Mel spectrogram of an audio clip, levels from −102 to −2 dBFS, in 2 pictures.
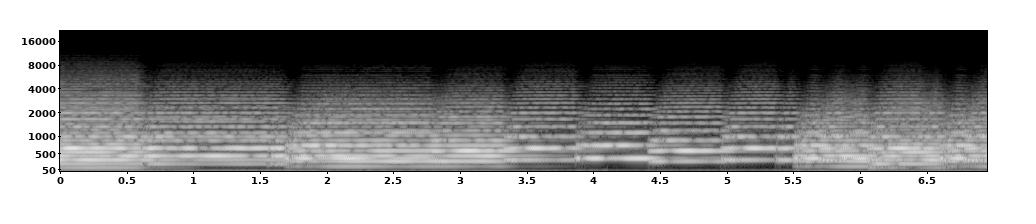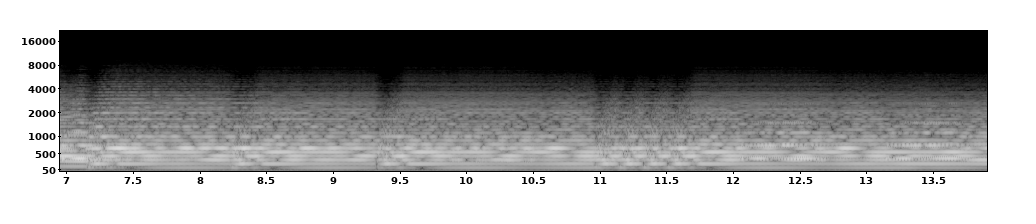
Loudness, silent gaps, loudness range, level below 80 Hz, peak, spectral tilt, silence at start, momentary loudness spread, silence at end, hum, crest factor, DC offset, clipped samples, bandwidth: -22 LUFS; none; 3 LU; -72 dBFS; -8 dBFS; -9 dB/octave; 0 s; 5 LU; 0 s; none; 14 dB; 0.2%; under 0.1%; 5.6 kHz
